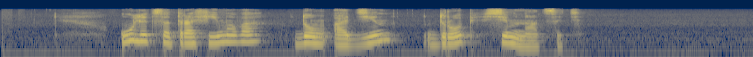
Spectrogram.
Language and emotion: Russian, neutral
